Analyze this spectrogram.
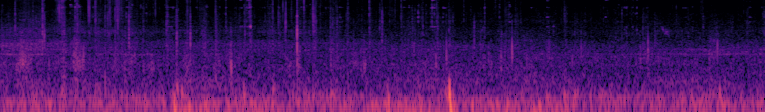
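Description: Faint hoofbeats of a ridden horse cantering on soft arena sand, over a steady low rumble, with one sharper knock about halfway through.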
